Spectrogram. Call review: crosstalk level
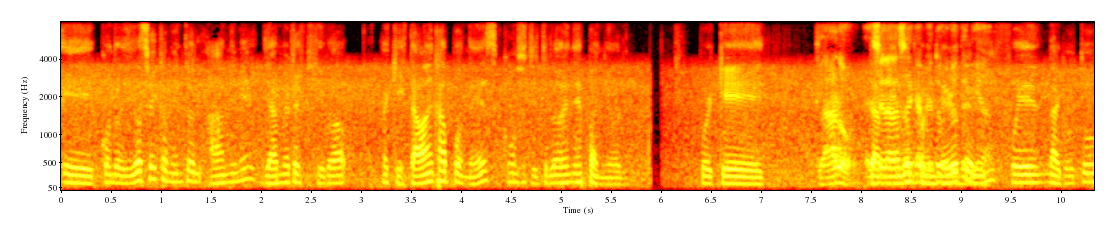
present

